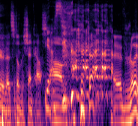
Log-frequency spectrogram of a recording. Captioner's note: laughs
